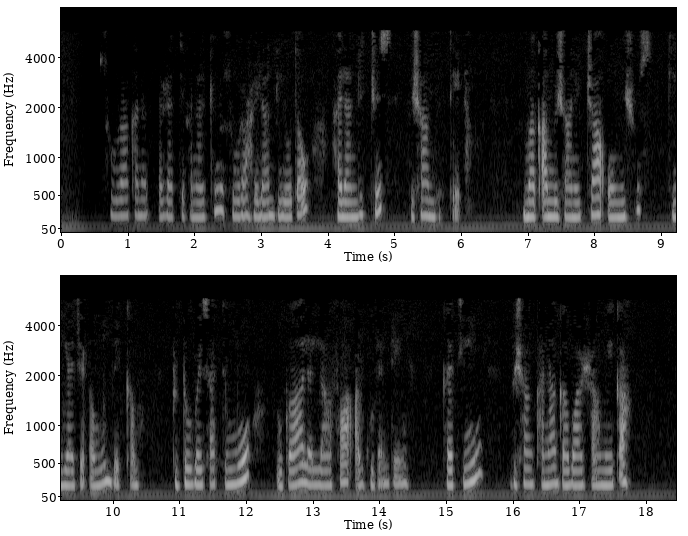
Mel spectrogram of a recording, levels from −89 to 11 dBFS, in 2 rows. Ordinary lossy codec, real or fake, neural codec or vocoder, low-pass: MP3, 24 kbps; fake; codec, 16 kHz, 6 kbps, DAC; 7.2 kHz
